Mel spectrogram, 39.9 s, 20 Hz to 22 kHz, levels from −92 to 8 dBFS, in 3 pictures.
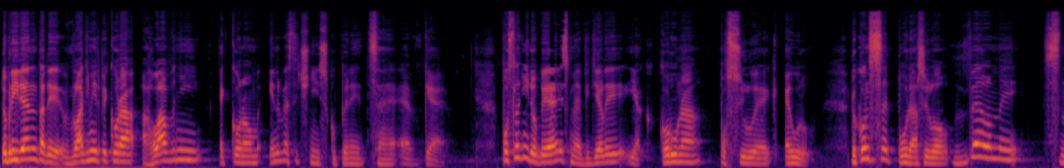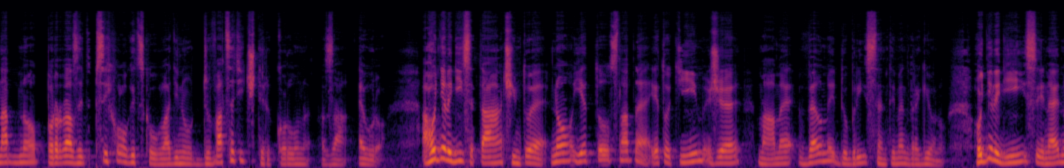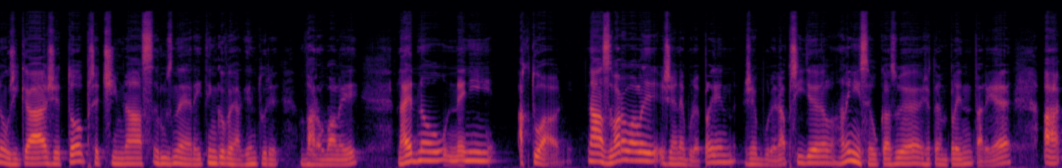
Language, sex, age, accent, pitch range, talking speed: Czech, male, 40-59, native, 125-170 Hz, 135 wpm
